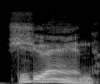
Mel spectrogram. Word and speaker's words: Xuan: And Jerry is a bloke, so look, forgive me, Fred, but I think the Chinese pronounce their X's as sh, so it's Xuan.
